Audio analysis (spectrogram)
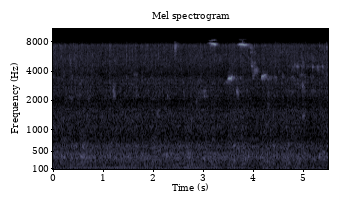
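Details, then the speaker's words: Repaired air-to-water heat pump (bought non-running with a blown capacitor), outdoor fan running after restart before the compressor kicks in, air from fan quite cold: quiet steady low hum, birds in background; normal fan running. "So the fans running. Don't think the compressor is fired up yet. For the air coming from that fan is actually quite cold."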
